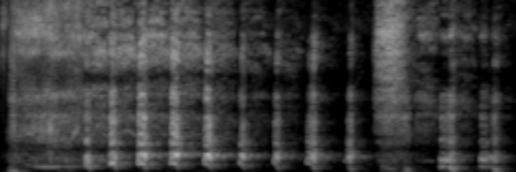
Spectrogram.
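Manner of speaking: airy high-pitched laugh; high breathy laugh. Real, not acted. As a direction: laugh at your own joke. Laughs at own joke.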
